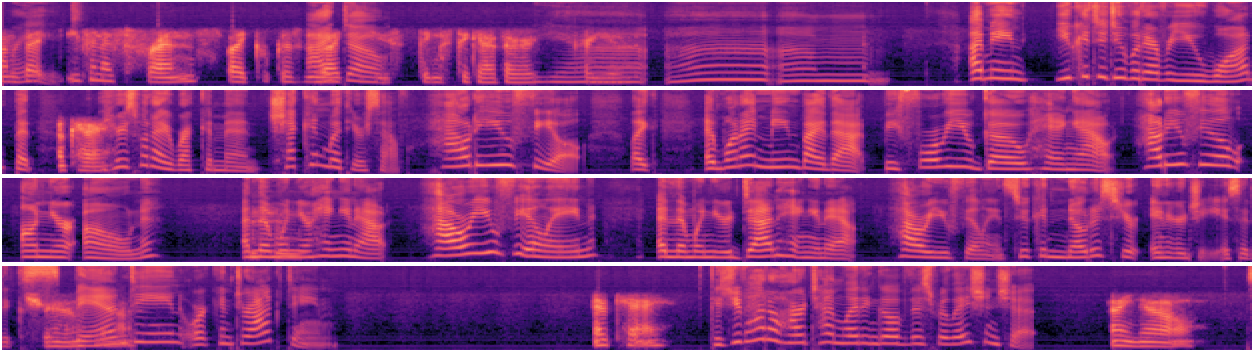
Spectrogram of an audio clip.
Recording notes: Enjoy this call in show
